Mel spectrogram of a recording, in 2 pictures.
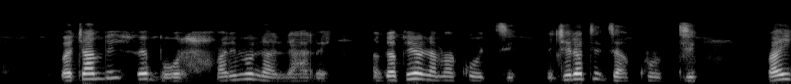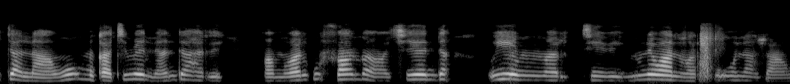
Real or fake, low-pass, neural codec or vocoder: fake; 7.2 kHz; codec, 16 kHz, 2 kbps, FunCodec, trained on Chinese and English, 25 frames a second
